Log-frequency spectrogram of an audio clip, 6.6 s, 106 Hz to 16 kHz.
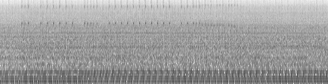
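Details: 2002 VW Jetta VR6 with severe misfire, stalling and injector circuit faults P0262/P0206 after plugs, wires and coil: lumpy idle, irregular shake and faint ticking during cylinder drop test; cylinders 1 and 6 show no RPM drop.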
